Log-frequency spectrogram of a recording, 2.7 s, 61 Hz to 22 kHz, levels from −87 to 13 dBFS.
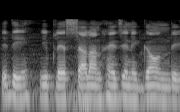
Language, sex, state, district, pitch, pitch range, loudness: Telugu, male, Telangana, Hyderabad, 125 Hz, 120-130 Hz, -18 LUFS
